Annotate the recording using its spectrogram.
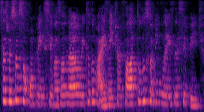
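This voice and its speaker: Against noticeable background noise, a woman talks in a fairly high voice. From Brazil, São Paulo. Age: 20s. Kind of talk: casual talk to camera.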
